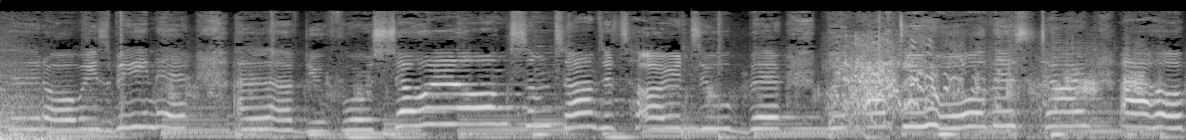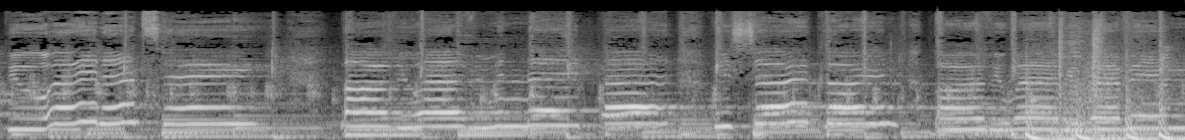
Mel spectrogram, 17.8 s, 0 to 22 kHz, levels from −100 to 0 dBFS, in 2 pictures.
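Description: No technical faults can be heard anywhere in this recording. Nothing in it stands out as a problem to point to at any moment.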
